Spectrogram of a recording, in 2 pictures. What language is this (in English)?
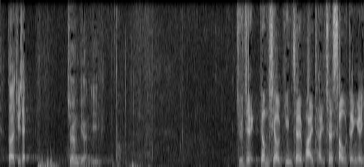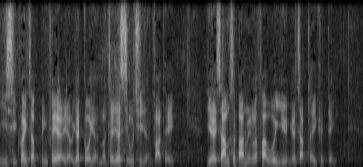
Cantonese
